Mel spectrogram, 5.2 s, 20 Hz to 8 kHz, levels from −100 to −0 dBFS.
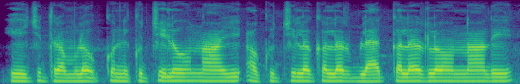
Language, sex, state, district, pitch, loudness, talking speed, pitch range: Telugu, male, Telangana, Mahabubabad, 130 Hz, -16 LUFS, 150 wpm, 130-135 Hz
